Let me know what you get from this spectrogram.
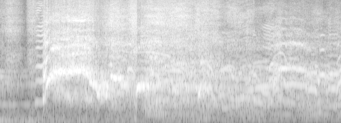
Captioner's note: people screaming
